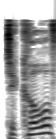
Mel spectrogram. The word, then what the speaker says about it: Toccoa: No M in it. Tocoa Falls. T-O-C-C-O-A. Pronounce it for me. You've been in radio for a long time. T-O-C-C-O-A. – Tocoa Falls. – Tocoa Falls.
